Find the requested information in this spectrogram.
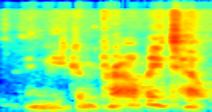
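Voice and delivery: ordinary delivery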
